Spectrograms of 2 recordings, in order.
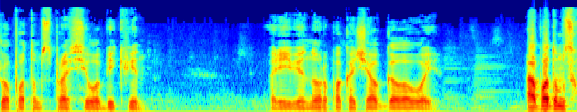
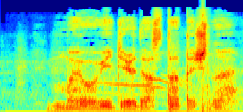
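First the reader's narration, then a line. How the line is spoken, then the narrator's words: Whisper. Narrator (Russian): прошептал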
